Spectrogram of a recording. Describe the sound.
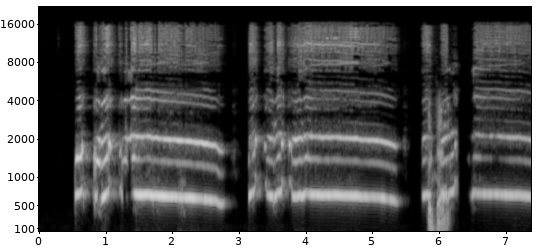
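A person's voice imitates a rooster's crow three times in a row, loud, with rising-then-sustained calls and a rough, breathy burst in the last one.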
